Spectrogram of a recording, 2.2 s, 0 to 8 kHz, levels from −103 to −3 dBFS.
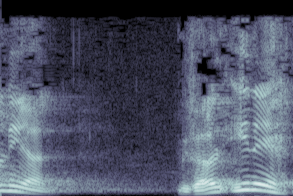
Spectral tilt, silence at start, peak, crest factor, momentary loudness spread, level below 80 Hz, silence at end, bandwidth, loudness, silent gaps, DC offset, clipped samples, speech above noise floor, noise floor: -4 dB/octave; 0 s; -6 dBFS; 16 dB; 15 LU; -76 dBFS; 0 s; 7.6 kHz; -19 LUFS; none; under 0.1%; under 0.1%; 34 dB; -53 dBFS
